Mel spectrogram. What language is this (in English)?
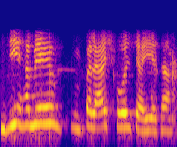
Urdu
